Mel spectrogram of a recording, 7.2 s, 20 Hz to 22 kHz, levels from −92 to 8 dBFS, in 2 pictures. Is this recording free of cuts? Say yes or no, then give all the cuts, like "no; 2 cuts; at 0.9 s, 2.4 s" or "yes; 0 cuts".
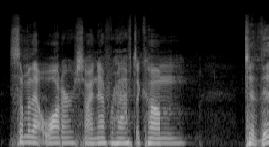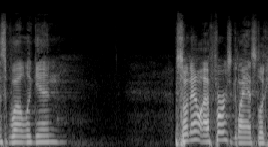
yes; 0 cuts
